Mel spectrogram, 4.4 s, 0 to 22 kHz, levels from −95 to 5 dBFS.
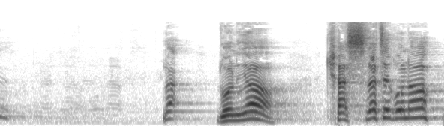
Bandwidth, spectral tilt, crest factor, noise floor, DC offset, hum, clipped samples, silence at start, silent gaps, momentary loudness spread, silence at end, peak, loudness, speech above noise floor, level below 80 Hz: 11 kHz; -1.5 dB/octave; 22 dB; -68 dBFS; under 0.1%; none; under 0.1%; 0 s; none; 15 LU; 0.05 s; -4 dBFS; -22 LUFS; 46 dB; -84 dBFS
